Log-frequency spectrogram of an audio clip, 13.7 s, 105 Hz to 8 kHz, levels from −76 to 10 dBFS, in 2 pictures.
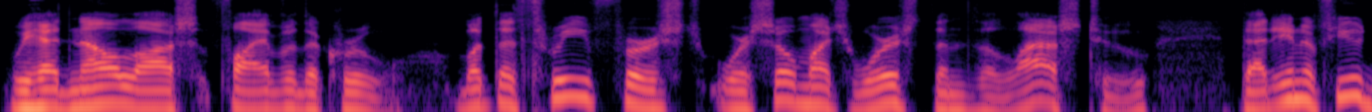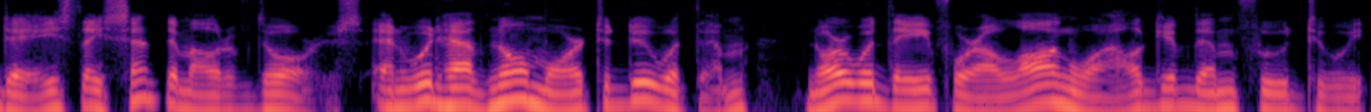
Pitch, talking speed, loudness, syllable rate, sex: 120 Hz, 225 wpm, -21 LUFS, 4.4 syllables/s, male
